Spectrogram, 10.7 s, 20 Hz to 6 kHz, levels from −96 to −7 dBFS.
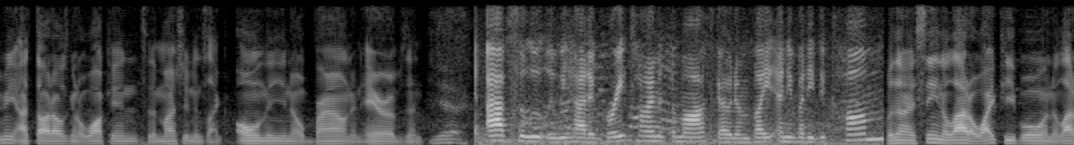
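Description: From the start to the end the audio carries aliasing. The material was brought down from 44.1 kHz to 12 kHz with no anti-alias filter, so everything above the 6 kHz fold point mirrors back into the audible band at unrelated frequencies. The folded energy sits somewhat quietly under the real signal, yet it gives sibilants and bright content a gritty, metallic edge. On a spectrogram, energy runs hard right up to 6 kHz, with mirrored traces crossing the true ones.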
